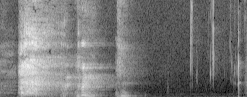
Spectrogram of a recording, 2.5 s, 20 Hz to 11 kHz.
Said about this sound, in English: Great, isn't it? You stop smoking for 9 months and you get all this coughing. I cough less when I smoked, quite frankly.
